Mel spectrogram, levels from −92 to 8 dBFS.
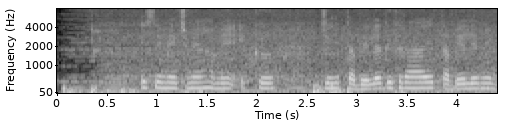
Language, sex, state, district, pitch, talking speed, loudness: Hindi, male, Madhya Pradesh, Bhopal, 170 Hz, 165 wpm, -15 LUFS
